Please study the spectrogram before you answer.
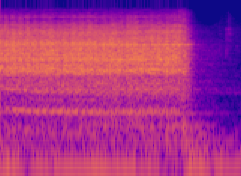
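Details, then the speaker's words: Starter spins freely with a high whir but doesn't turn the engine after a weird noise while cranking; owner suspects a stripped ring gear or Bendix gear not engaging, unconfirmed. "If I stripped the [sighs] ring gear or [laughter] starter fell apart, the bendix fell apart. I don't know. Bendy gear not kicking in."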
